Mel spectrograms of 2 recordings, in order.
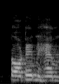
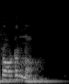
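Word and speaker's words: Tottenham: যেমন আমরা টটেনহ্যাম বলি, ইটস নট টটেনহ্যাম, ইটস টটেনহাম। হ্যামটা উচ্চারণ করা যায়।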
